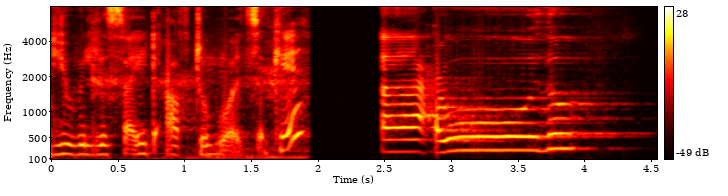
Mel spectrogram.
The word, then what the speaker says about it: أعوذ: So we will pronounce it as a'udhu. A'udhu. And secondly, the letter dal is soft, not hard, right?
